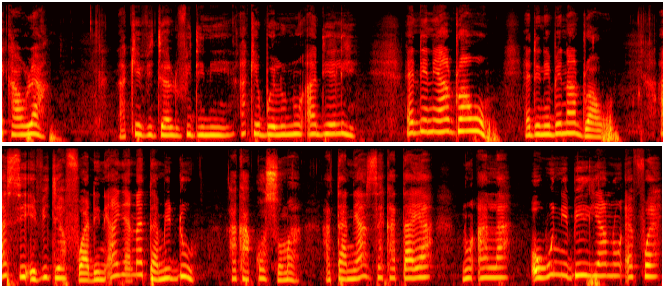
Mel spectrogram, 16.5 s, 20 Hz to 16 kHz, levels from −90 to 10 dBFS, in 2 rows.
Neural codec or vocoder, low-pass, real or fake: none; 14.4 kHz; real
